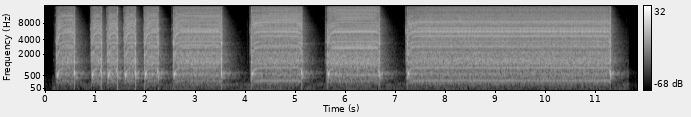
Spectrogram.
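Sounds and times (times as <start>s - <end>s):
screwdriver: 0.2s - 11.6s.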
